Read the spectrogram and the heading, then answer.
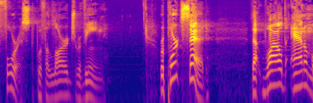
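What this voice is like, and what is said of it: Usual voice. Nothing is said of it.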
